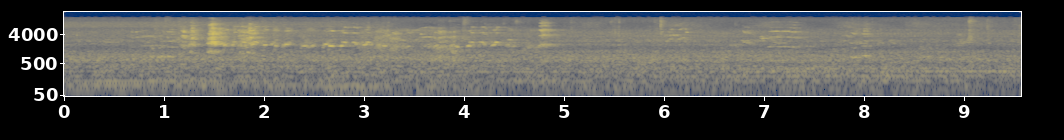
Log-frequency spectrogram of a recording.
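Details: Rainbow lorikeets bathing in a dish on a veranda: harsh, scratchy squawks and chatter cluster around the second and fourth seconds, then thin out to sparse chirps over a steady low background rumble.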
